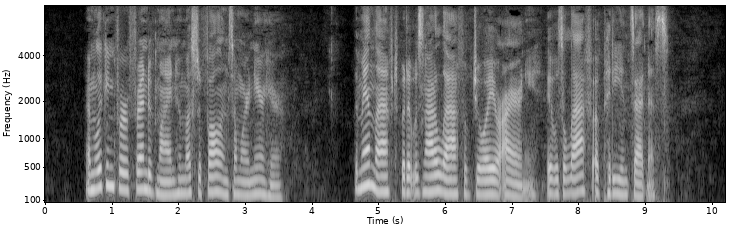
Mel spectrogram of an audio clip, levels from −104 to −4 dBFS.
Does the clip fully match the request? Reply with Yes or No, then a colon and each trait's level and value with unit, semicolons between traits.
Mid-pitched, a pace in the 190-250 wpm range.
Yes: medium, 170 Hz; fast, 205 wpm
